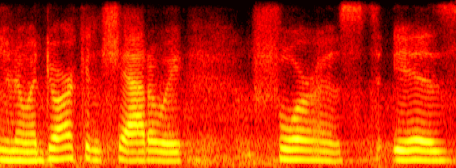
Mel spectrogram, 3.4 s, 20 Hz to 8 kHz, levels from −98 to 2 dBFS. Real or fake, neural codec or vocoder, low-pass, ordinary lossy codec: fake; codec, 24 kHz, 0.9 kbps, DualCodec; 7.2 kHz; Opus, 16 kbps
